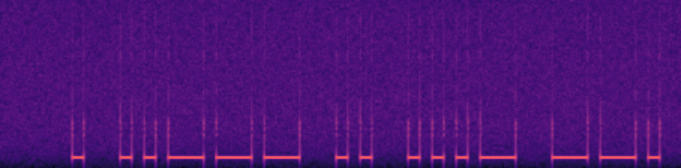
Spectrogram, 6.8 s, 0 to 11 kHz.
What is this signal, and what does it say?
Morse code, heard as a keyed tone, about 10 wpm, 740 Hz. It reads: E2IVG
